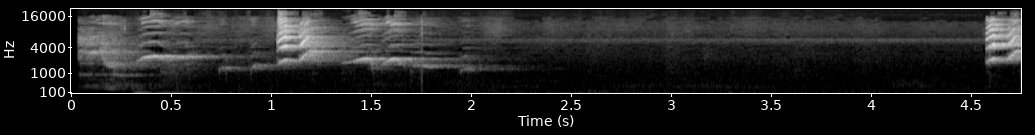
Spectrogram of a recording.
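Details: Cockatiel singing: bright whistled and chirpy notes in two quick bursts, the second louder, then near silence until a sharp chirp at the end.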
